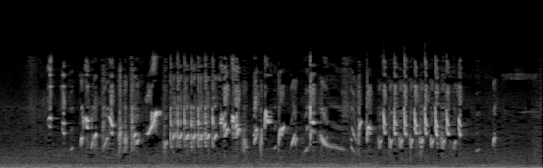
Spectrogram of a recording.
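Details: European goldfinch singing in the khlawi style: rapid high twittering with buzzy trills and sharp rising and falling whistled notes, delivered in two bursts with a short pause between.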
